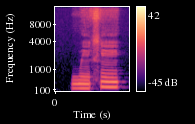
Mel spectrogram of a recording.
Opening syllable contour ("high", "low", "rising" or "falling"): low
